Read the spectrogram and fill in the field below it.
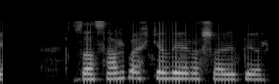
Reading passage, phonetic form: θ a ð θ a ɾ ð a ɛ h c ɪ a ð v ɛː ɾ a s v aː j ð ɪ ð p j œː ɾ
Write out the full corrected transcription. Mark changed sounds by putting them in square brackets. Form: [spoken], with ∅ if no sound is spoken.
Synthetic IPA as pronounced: θ a ð θ a ɾ [v] a ɛ h c ɪ a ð v ɛː ɾ a s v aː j ð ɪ [∅] p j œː ɾ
